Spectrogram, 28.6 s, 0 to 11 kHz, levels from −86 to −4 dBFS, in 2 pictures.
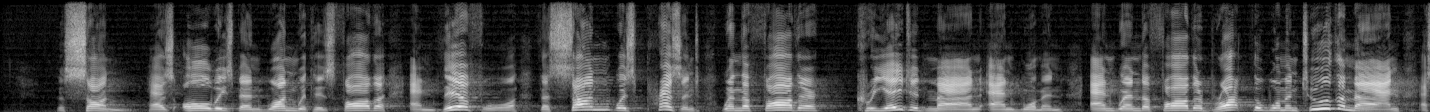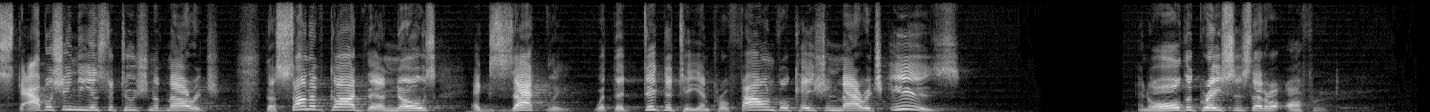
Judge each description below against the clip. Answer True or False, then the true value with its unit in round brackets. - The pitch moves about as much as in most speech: False (7.3 semitones)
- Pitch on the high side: True (200 Hz)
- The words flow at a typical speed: False (125 wpm)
